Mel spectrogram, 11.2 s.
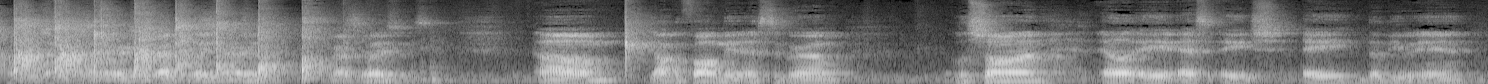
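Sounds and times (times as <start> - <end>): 
people clapping: 0.0 - 2.9
speech: 2.5 - 3.4, 4.0 - 6.4, 7.2 - 11.1.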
